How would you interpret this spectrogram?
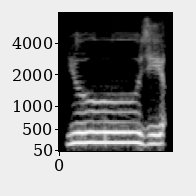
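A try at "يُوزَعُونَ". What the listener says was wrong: Bukan yuzi tapi yuza. Yuzauna.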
